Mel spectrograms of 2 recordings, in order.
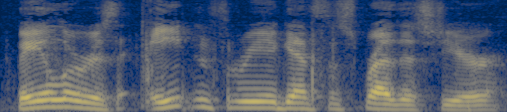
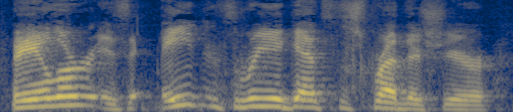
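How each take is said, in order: First: It is said flatly, without much energy. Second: It is said with lively, fired-up energy.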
